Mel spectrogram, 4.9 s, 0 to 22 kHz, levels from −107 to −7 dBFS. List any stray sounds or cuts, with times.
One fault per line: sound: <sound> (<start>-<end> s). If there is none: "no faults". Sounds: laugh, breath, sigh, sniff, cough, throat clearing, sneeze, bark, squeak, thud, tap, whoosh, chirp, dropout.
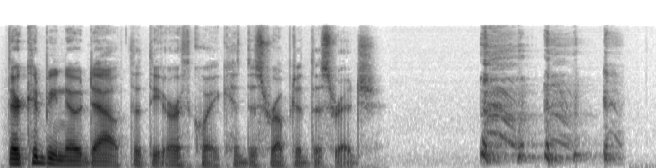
sound: throat clearing (3.6-4.7 s)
